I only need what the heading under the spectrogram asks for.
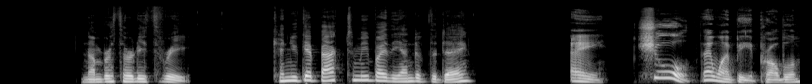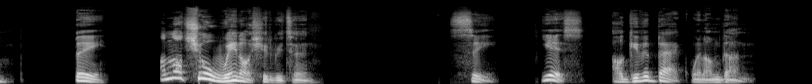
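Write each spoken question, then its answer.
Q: Can you get back to me by the end of the day?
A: A: Sure, that won't be a problem.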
